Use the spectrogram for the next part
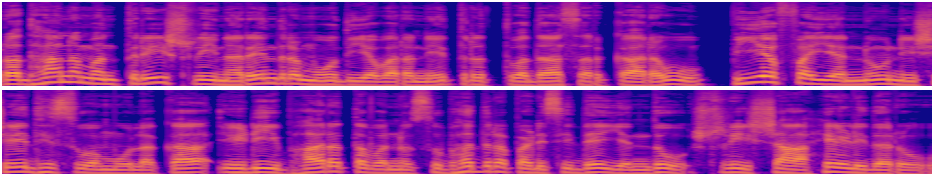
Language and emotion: Kannada, neutral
